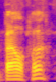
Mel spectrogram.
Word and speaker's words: BALPA: Is that the way you'd pronounce that, Nick? BALPA? Yeah, that's right, BALPA.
